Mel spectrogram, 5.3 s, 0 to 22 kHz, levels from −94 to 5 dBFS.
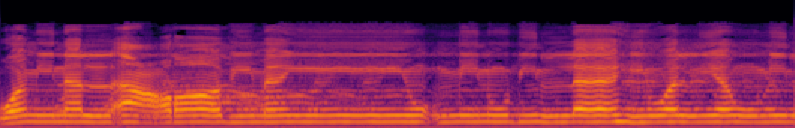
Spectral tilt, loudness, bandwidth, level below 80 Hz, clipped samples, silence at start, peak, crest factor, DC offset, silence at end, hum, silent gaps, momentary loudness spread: -4.5 dB/octave; -22 LUFS; 11 kHz; -70 dBFS; under 0.1%; 0 s; -4 dBFS; 18 dB; 0.4%; 0 s; none; none; 7 LU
